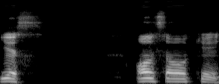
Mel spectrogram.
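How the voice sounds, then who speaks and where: A man speaks with a non-native accent. His tone is bright and sharp, and the sound is dry and close with no echo. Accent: non-native English pronunciation. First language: not English. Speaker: electronics repair youtuber. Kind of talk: tutorial. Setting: workbench. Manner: halting.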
